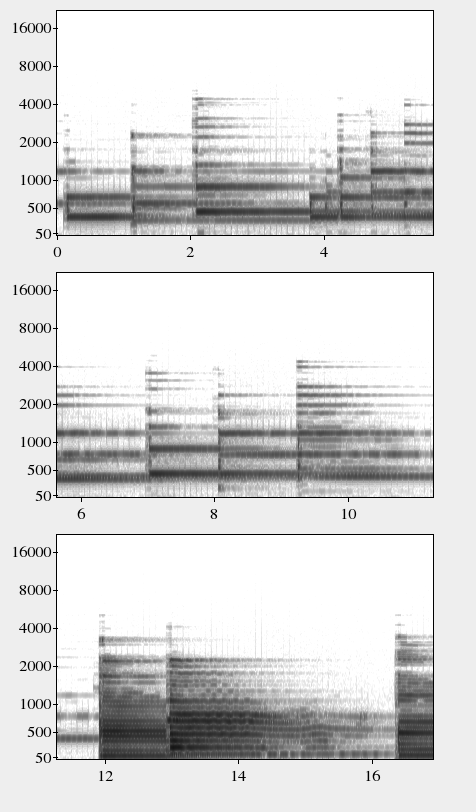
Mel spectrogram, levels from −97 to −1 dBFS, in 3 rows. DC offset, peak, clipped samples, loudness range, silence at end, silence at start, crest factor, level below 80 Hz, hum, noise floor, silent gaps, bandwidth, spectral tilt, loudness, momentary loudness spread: under 0.1%; 0 dBFS; under 0.1%; 13 LU; 0 s; 0 s; 20 dB; -44 dBFS; none; -43 dBFS; none; 4.7 kHz; -11 dB/octave; -21 LUFS; 21 LU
